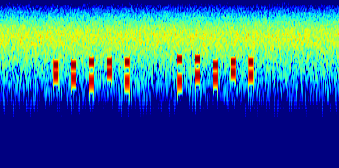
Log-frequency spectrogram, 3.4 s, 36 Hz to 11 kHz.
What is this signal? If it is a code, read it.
DTMF, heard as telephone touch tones, dialled by machine, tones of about 50 ms. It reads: 74202 39408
